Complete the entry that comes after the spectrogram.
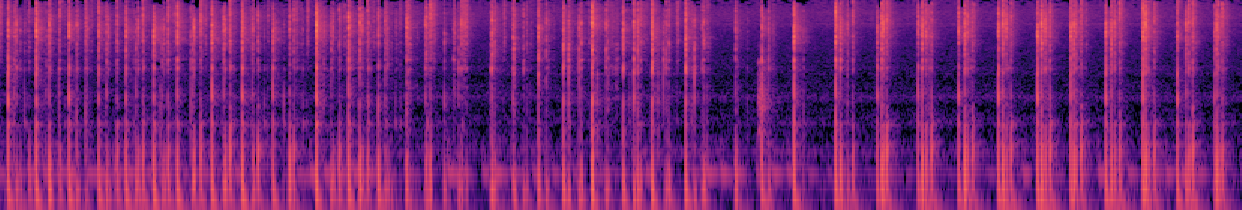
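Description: An empty, small, hollow white paper coffee cup is tapped with fingertips and nails across its side, then turned over at the end to show its open rim. A fast, steady stream of dry, crisp taps follows, each with a hollow low thump and a brief bright click that dies away almost instantly. The tapping is dense at first and spreads into more distinct, evenly spaced taps later.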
